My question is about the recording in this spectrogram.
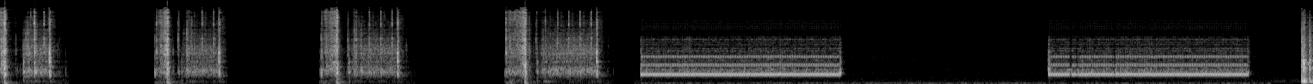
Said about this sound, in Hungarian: felemelte a telefonkagylót, és lassan 7 számot tárcsázott.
